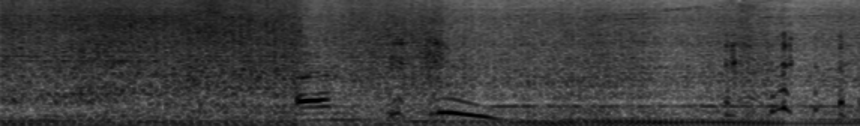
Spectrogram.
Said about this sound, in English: Bye, bus.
